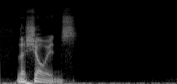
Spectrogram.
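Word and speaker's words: Leixões: The L has the normal pronunciation. The pronunciation of an A, like in paper. So, le. Pe. Le. Sh. Leish. O's. On. Plus the word... Hang on. Pronunciation of the word on plus the word in. So, leishoin. Leishonins. I'm not sure this is going to help me, really. Phonetically writing it out like that is... I'm just going to have to listen to someone say it, basically.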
